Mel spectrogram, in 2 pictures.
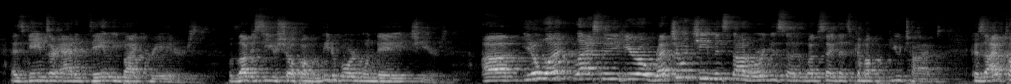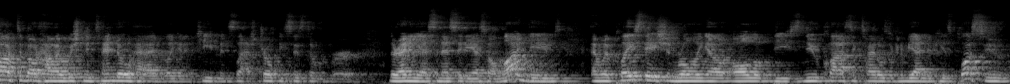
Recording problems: off-mic speech; far
room echo; noticeable; dies away in 0.7 s

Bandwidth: 14.5 kHz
